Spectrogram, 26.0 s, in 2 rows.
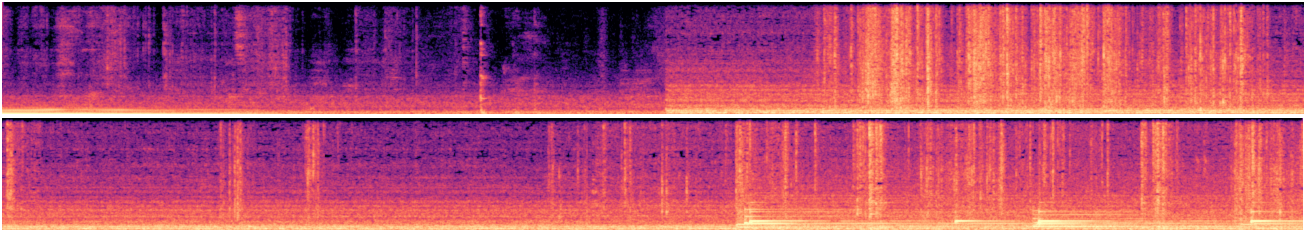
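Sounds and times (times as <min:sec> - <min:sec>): music: 0:00.0 - 0:02.9, 0:20.4 - 0:26.0
steady low hum: 0:00.0 - 0:26.0
plastic packaging crinkling: 0:08.1 - 0:13.4, 0:15.1 - 0:16.4, 0:18.4 - 0:26.0.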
